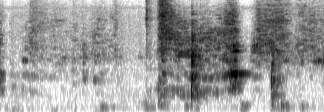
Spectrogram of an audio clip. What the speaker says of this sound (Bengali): এটা পায়েসের মতন আমি ফুটিয়ে আঁচ কম করে নাড়িয়ে নাড়িয়ে ক্ষীরের মতো বানিয়ে নেব দুধটা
